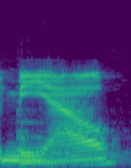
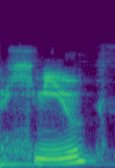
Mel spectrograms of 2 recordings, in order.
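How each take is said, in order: First: The word begins with a clear m sound. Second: The word begins with a breathy h-like sound. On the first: This is the word the kid meant to say. The speaker calls it right. "he tried to say meow" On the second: This is how the word actually came out. The speaker calls it wrong. "but it came out hmew"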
